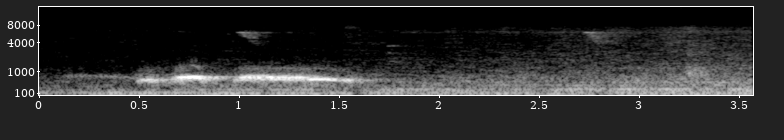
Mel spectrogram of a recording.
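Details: Spotted dove calling to prompt other doves to answer: one soft, low, drawn-out coo phrase with a brief accented note, over a steady low rumble.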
